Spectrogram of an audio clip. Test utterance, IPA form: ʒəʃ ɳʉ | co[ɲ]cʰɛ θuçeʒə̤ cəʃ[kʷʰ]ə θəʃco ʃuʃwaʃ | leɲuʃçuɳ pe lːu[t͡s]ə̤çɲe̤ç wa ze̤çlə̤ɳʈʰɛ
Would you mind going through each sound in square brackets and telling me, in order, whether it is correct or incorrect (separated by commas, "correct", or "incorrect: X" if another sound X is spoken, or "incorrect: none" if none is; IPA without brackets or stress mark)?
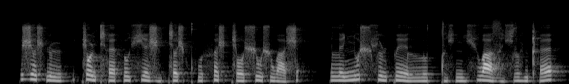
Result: incorrect: ɳ, correct, incorrect: tː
